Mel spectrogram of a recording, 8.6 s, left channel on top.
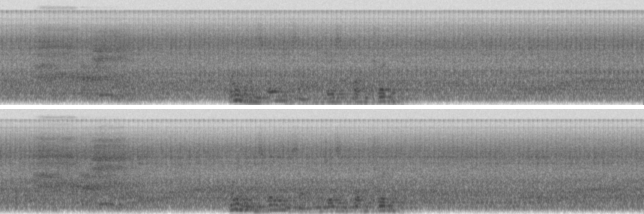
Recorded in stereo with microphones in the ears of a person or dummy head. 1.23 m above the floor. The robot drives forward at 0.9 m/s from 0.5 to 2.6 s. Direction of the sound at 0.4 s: Centre (ahead or behind).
